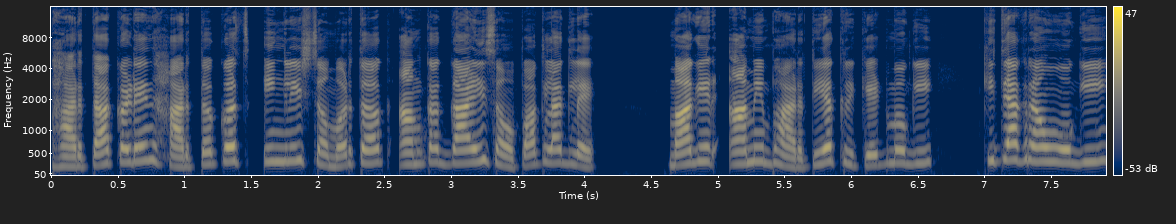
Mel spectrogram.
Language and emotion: Goan Konkani, angry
